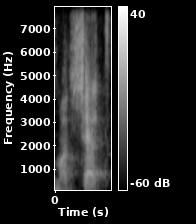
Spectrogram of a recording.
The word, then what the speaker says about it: machete: is called machete it's spelled like machete but it's machete and it's that it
